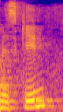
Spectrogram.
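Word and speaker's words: مسكين: ഈ മൂന്ന് നിയമം കൂടി ഒത്തു വരുമ്പോഴാണ് നമ്മൾ എന്ത് ചെയ്യണത്, നാല് മുതൽ ആറ് കതിർ വരെ നീട്ടുന്നത്.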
